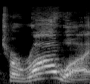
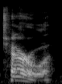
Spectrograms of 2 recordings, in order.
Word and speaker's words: Tarawa: So I looked it up, and Tarawa is actually the correct pronunciation for that linguistic group. But Marines have called it Tarawa for 75 years, so it's Tarawa to me.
